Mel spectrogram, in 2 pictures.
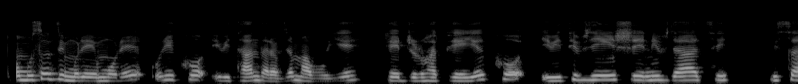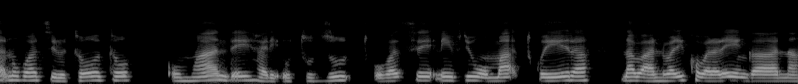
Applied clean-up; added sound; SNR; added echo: none; none; none; none.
